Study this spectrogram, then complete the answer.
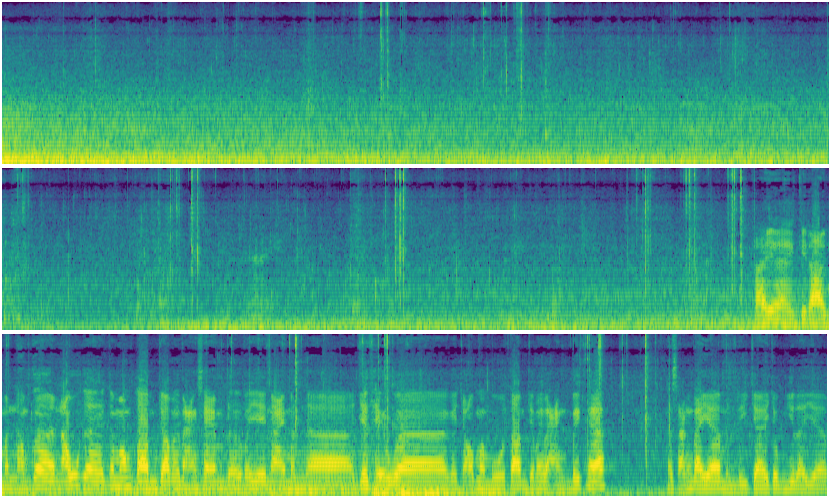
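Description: Scissors snip through hard lobster shell with sharp crunching clicks.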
